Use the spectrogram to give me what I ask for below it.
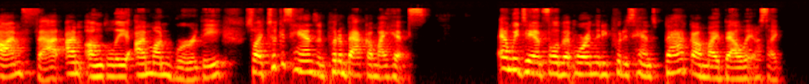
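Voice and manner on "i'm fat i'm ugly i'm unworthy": ordinary delivery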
